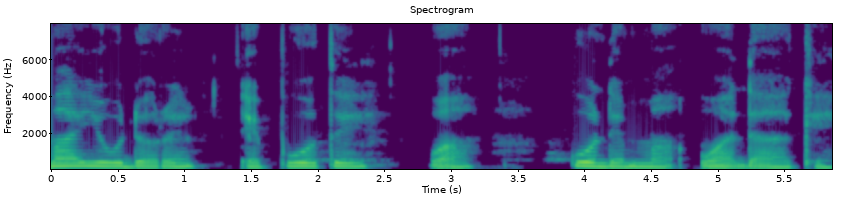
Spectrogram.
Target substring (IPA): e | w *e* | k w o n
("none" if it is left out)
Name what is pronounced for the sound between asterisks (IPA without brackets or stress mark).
a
